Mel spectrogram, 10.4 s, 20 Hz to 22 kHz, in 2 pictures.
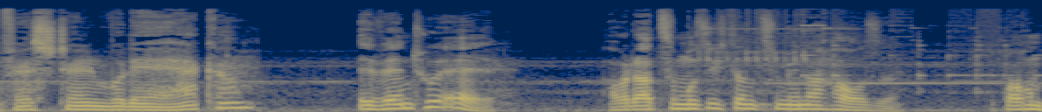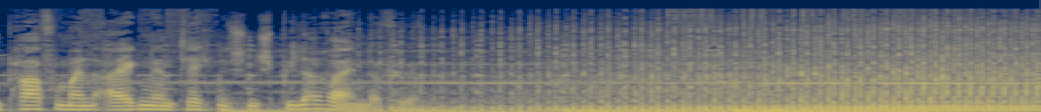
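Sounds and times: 
speech: 0:00.0 - 0:07.5
constant tone: 0:00.0 - 0:10.4
car engine hum while driving along a city road: 0:06.4 - 0:10.4.

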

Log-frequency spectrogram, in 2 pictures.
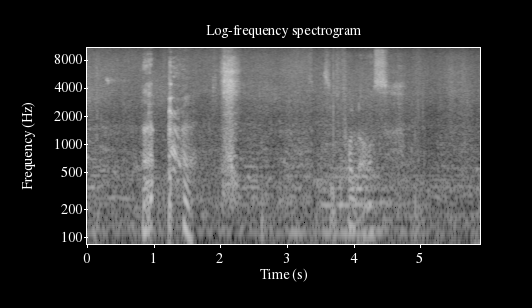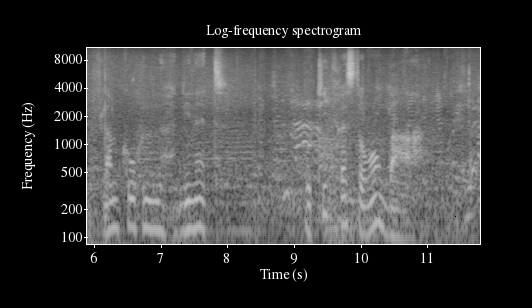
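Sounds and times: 
steady hum: 0:00.0 - 0:11.6
speech: 0:00.8 - 0:01.7, 0:03.9 - 0:04.7, 0:06.2 - 0:08.1, 0:09.2 - 0:11.0
people coughing in a busy public street lined with cafés: 0:00.8 - 0:02.4.

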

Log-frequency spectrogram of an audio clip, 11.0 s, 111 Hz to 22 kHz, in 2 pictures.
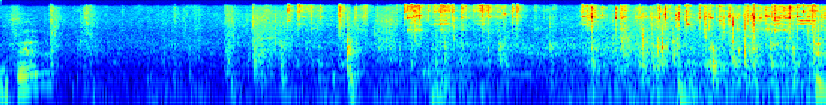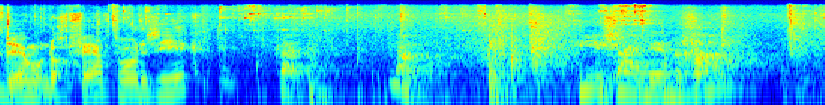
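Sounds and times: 
speech: 0:00.1 - 0:00.7, 0:05.4 - 0:08.4, 0:09.4 - 0:10.5
keys jangling and clinking: 0:01.7 - 0:07.9, 0:09.5 - 0:10.0
security gate being unlocked and opened at a home under renovation: 0:01.9 - 0:06.7.

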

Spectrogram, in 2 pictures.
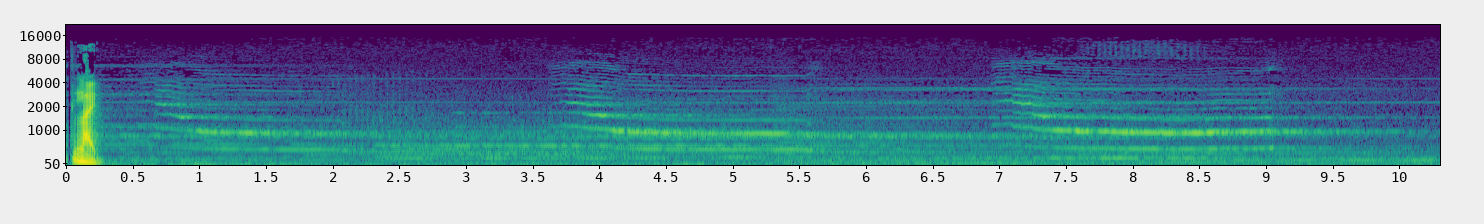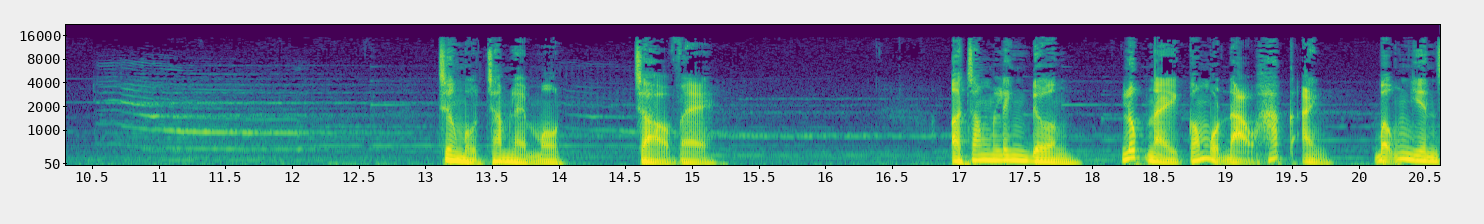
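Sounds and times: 
speech: 0:00.0 - 0:00.3, 0:13.1 - 0:15.2, 0:17.0 - 0:20.5
cats yowling mournfully: 0:00.2 - 0:12.6, 0:14.0 - 0:15.4.

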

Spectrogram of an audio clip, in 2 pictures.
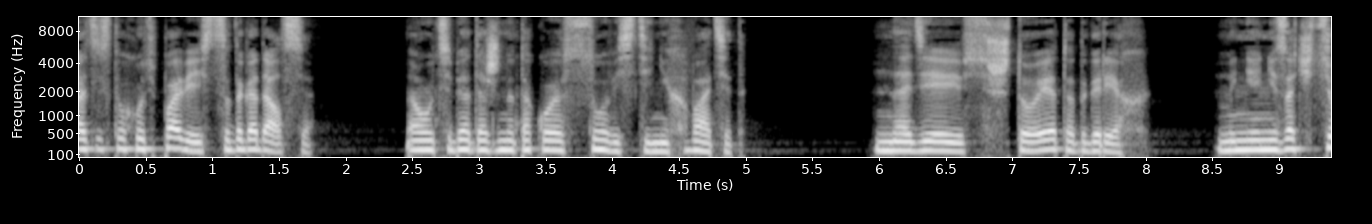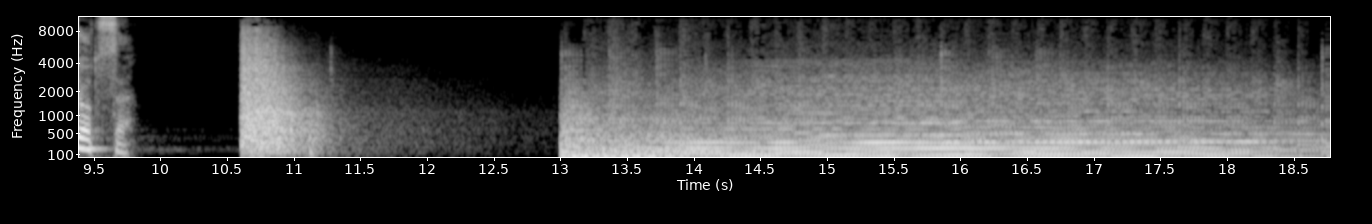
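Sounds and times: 
speech: 0:00.0 - 0:01.9, 0:02.5 - 0:05.1, 0:06.0 - 0:09.9
gunshot: 0:10.6 - 0:12.1
sustained musical passage: 0:13.0 - 0:18.7.

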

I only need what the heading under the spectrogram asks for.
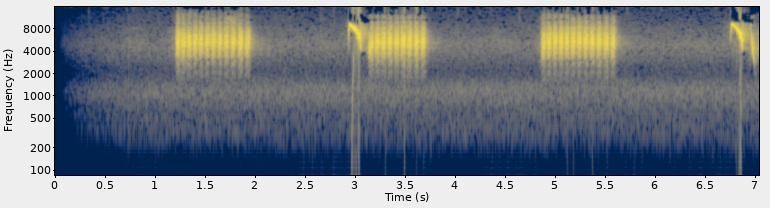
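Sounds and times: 
Japanese tit harsh pulsed buzzing calls: 0:01.2 - 0:02.1, 0:02.9 - 0:03.8, 0:04.8 - 0:05.7, 0:06.8 - 0:07.0.

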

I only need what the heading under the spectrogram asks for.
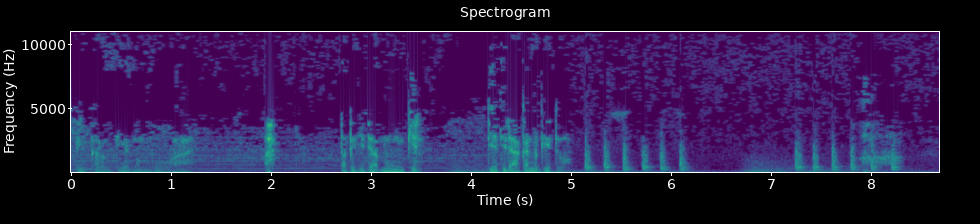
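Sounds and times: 
speech: 0:00.1 - 0:01.3, 0:02.7 - 0:05.7
knocking on a door at midnight: 0:05.1 - 0:06.3, 0:07.2 - 0:08.4.

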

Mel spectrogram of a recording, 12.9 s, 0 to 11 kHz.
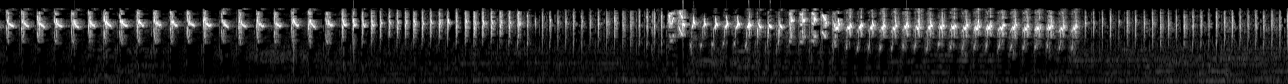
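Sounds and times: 
Java sparrow singing clipped metallic chirps: 0:00.0 - 0:12.8.

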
